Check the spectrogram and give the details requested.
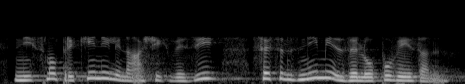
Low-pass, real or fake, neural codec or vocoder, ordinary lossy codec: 3.6 kHz; real; none; none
